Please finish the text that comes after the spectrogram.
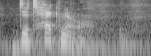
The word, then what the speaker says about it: Detekno: go that's how you that's how you're supposed to say it detekno ah ah I do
